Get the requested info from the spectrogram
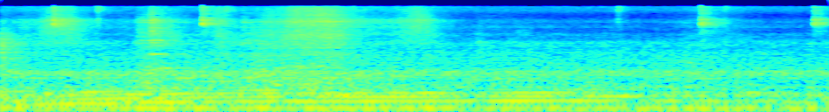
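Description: Steady low rumble of room background noise, with a few faint light ticks.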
